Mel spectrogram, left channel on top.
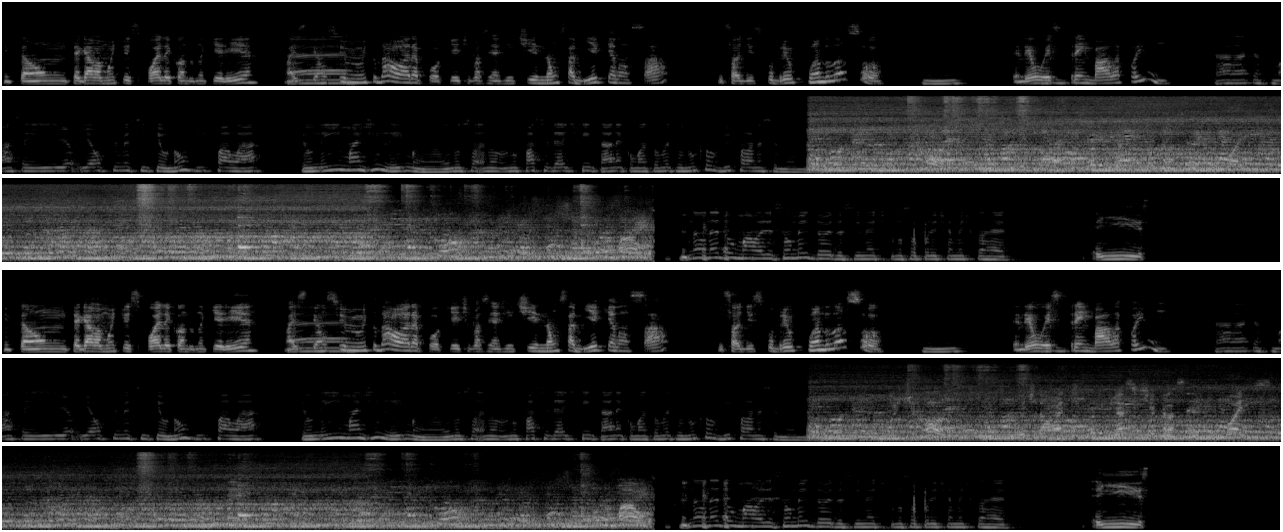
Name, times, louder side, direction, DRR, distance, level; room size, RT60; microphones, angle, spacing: voice 1, 0.0-2.6 2.8-6.7 7.2-8.8 10.1-11.7 21.6-22.3 22.9-25.5 27.8-28.1 31.4-32.1 32.4-32.5 36.5-37.0, right 3 dB, 70° right, 2.1 m, -36 dB
voice 2, 2.8-3.6 9.2-9.6 10.4-10.7 12.1-22.2 26.5-30.7 32.4-35.8, equal, 15° left, 7.3 m, -46 dB
sound 1, 20.8-32.1, left 3 dB, 40° left, 2.6 m, -29 dB
head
